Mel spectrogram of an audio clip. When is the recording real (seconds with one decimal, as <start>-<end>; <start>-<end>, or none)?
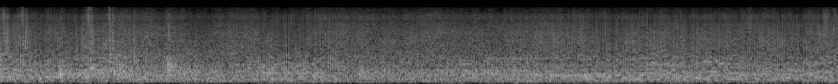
1.0-2.6; 3.4-5.5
